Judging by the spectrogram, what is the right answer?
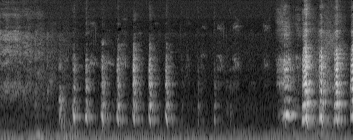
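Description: A woman laughing in short, evenly spaced bursts, about four a second. A quieter run is followed by a pause and then a louder run near the end: a shrieking laugh that gets likened to a pterodactyl.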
